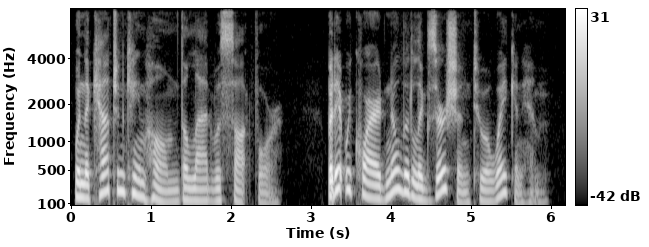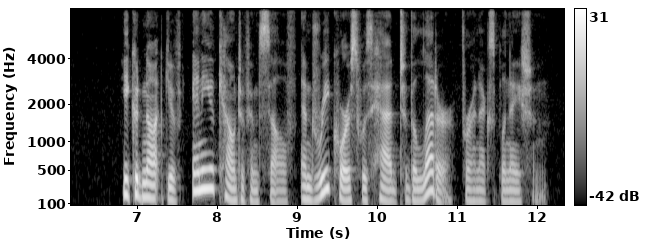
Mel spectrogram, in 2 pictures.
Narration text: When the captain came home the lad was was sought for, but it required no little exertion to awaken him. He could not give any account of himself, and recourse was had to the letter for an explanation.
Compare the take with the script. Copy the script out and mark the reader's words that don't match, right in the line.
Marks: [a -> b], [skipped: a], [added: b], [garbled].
When the captain came home the lad was [skipped: was] sought for, but it required no little exertion to awaken him. He could not give any account of himself, and recourse was had to the letter for an explanation.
